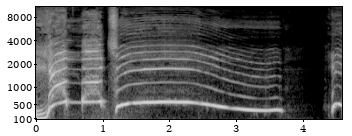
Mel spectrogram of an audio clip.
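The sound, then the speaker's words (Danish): A man lets out a loud, sustained scream lasting a few seconds, with strained vocal tone, preceded by short cries and followed by a brief silence. “Og så bare begynd at skrige.”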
